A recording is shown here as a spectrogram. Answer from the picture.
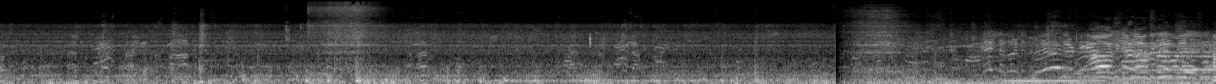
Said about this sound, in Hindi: हमारी ट्रेन चांपा जंक्शन पहुंच चुका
